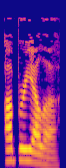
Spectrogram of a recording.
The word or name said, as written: aubriella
